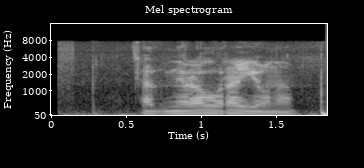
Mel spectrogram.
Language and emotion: Russian, neutral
